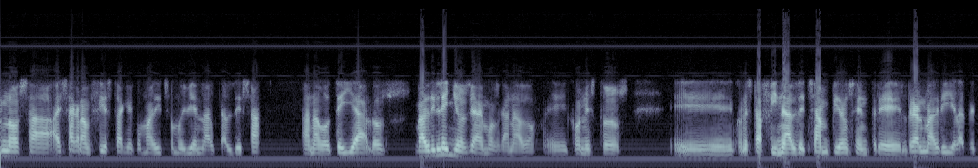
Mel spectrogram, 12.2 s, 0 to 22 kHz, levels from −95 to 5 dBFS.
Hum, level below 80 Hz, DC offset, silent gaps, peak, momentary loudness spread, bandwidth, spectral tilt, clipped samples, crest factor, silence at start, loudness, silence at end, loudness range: none; -72 dBFS; under 0.1%; none; -6 dBFS; 12 LU; 14.5 kHz; -4 dB/octave; under 0.1%; 20 dB; 0 s; -24 LUFS; 0.05 s; 6 LU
